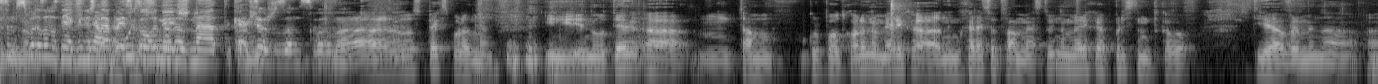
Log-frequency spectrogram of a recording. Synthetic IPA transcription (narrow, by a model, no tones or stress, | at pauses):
əmsvɤɾzənsnʲakinɛʃt̪abɛsɔɾnɛnɐznajət̪kakt̪ɔʃɛsəmsvɤɾzospɛxspoɾɛt̪mɛninot̪ɛə | t̪am | ɡɾupəot̪xɔɾənɐmɛɾixəimxɐɾɛsət̪ovamɛst̪oinɐmɛɾixəpɾist̪ɐnt̪kavɐf | t̪ijəvɾɛmɛna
